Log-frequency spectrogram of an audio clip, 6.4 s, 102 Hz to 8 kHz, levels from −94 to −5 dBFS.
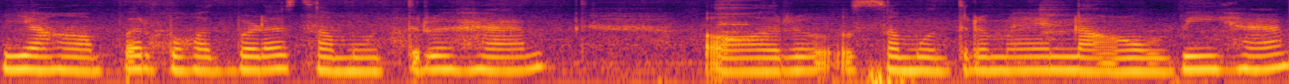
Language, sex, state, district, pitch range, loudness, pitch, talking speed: Hindi, female, Chhattisgarh, Bilaspur, 205-220 Hz, -20 LUFS, 210 Hz, 110 wpm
